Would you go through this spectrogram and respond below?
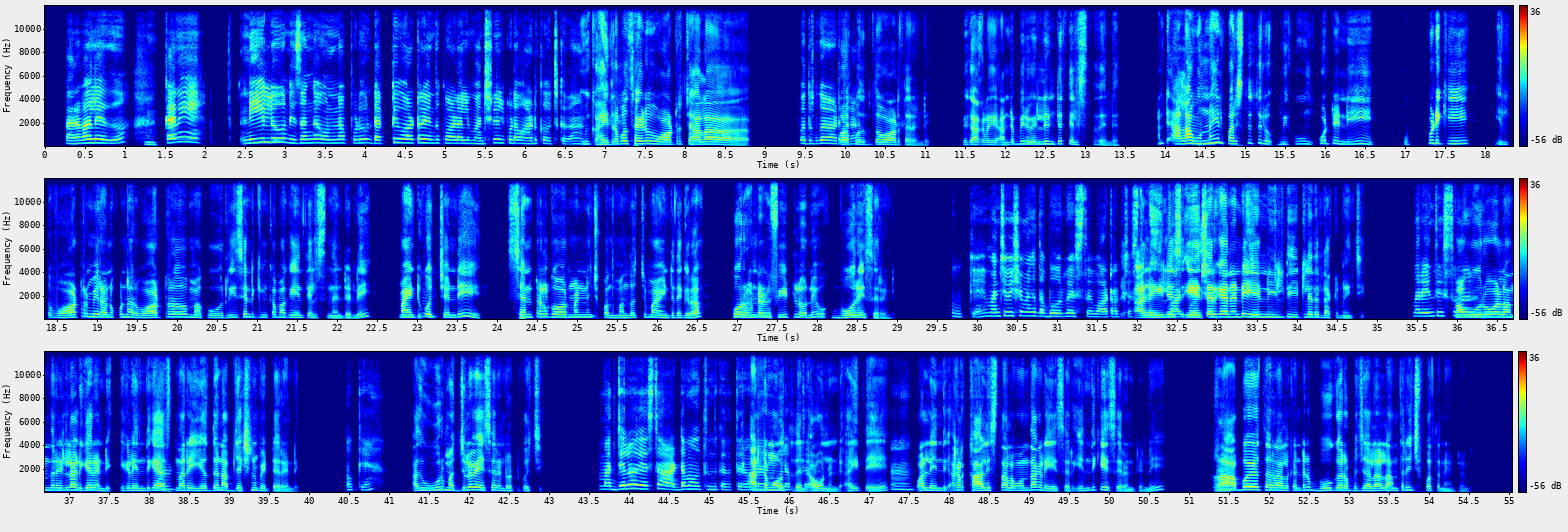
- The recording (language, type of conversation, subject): Telugu, podcast, ఇంట్లో నీటిని ఆదా చేయడానికి మనం చేయగల పనులు ఏమేమి?
- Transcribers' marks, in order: tapping; in English: "డర్టీ"; in English: "సైడ్ వాటర్"; other background noise; "ఇప్పడికీ" said as "ఉప్పుడికీ"; in English: "వాటర్"; in English: "వాటర్"; in English: "రీసెంట్‌గా"; in English: "సెంట్రల్ గవర్నమెంట్"; in English: "ఫోర్ హండ్రెడ్ ఫీట్"; in English: "బోర్"; in English: "అబ్జెక్షన్"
